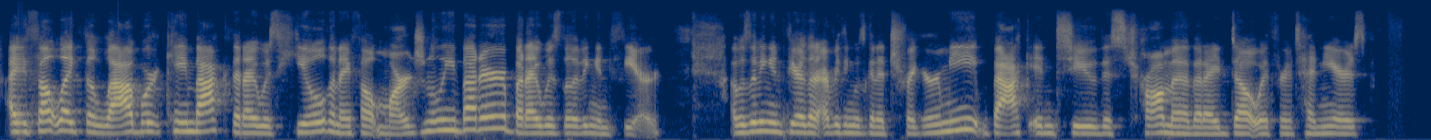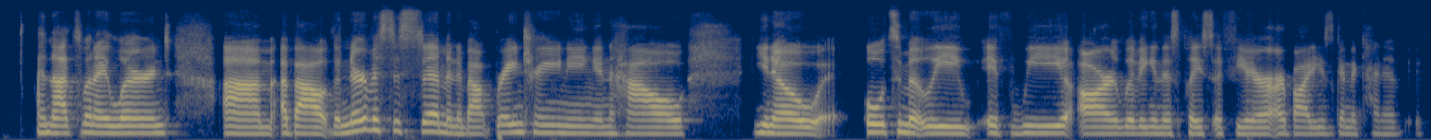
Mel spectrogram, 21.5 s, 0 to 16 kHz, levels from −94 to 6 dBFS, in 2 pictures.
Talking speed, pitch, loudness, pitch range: 225 wpm, 190 Hz, -27 LUFS, 180-210 Hz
